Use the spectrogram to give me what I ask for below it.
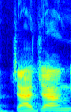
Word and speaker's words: jajang: i'm gonna ask you to help us all pronounce this dish correctly yeah jajang is the black bean sauce and myan just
